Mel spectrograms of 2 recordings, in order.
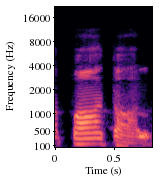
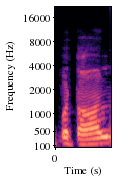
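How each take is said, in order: First: ਪਾਤਾਲ with a long aa after p, paa-taal; correct pronunciation. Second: ਪਤਾਲ with a short first a, as the mistake; ਪਤਾਲ said quickly as pa-taal, the wrong way; wrong reading shown. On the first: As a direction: stretch the first vowel in ਪਾਤਾਲ. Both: Shown as a demonstration. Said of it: "ਇਹਨੂੰ ਪਤਾਲ ਨਹੀਂ ਪੜ੍ਹਨਾ".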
